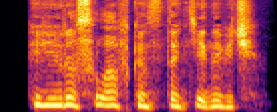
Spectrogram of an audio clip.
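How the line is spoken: Exclaimed after running up. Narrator (Russian): воскликнула подбежавшая тетя Женя

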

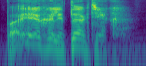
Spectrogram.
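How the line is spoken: Hoarse, curt. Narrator (Russian): хрипло бросил он

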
